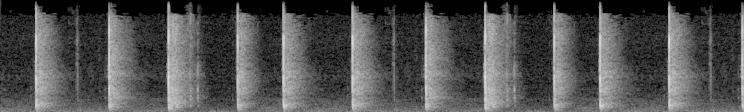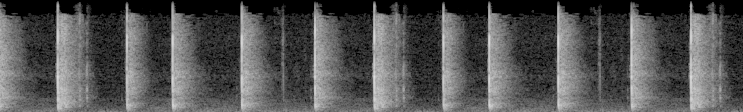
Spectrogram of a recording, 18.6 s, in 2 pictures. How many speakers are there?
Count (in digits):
0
